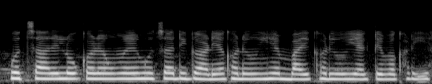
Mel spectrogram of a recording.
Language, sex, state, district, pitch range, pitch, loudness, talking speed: Hindi, female, Bihar, Muzaffarpur, 245-260 Hz, 255 Hz, -12 LUFS, 265 wpm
